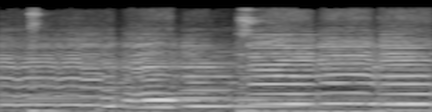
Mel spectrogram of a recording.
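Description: Violin playing a slow devotional melody, bowed notes linked by slides and wavering vibrato.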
